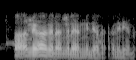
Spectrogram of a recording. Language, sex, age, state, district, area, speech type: Malayalam, male, 30-45, Kerala, Wayanad, rural, conversation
